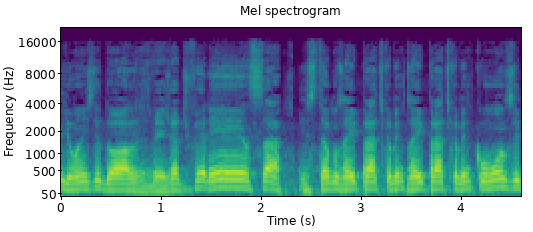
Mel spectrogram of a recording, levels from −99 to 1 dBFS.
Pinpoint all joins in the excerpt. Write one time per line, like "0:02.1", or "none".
0:03.5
